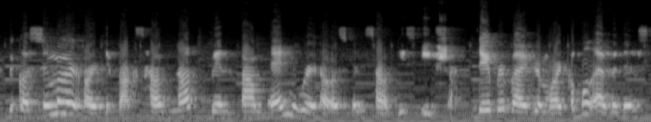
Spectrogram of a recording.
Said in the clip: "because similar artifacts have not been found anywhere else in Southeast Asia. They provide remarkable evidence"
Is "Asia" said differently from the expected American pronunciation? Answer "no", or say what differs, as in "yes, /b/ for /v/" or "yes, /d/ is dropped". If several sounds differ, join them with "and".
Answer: yes, /ʃ/ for /ʒ/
